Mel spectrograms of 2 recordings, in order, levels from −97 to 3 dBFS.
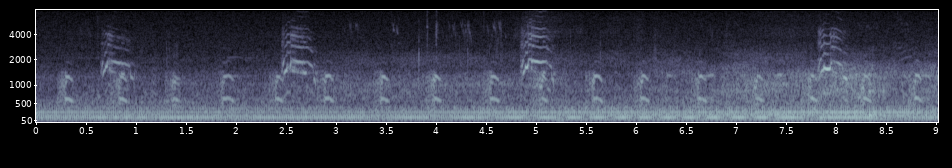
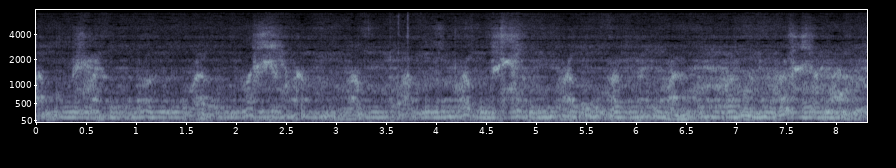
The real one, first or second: first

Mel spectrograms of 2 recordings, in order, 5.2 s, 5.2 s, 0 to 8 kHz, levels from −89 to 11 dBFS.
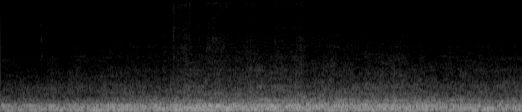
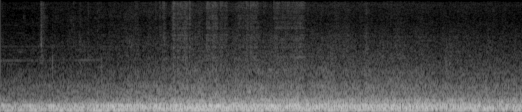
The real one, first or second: second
